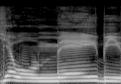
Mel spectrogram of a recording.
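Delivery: slow, noncommittal mock shrug; mock hesitation. Mocking voters who are wavering, slow mock hesitation. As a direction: drag it out like a reluctant voter. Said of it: "now they're like".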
